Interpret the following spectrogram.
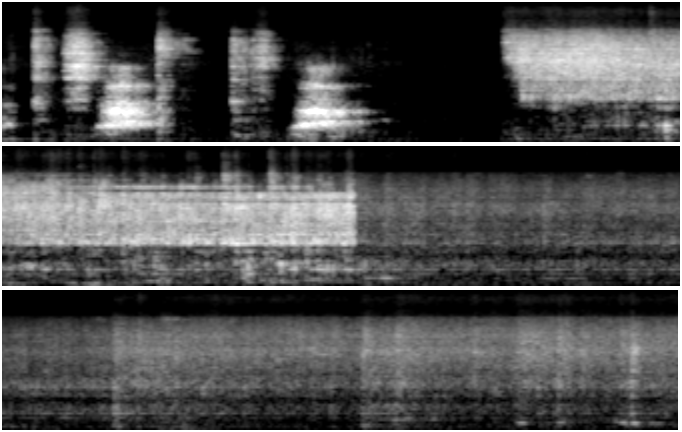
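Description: A dog barks a few times in the first two seconds. About two and a half seconds in, a loud sizzle starts suddenly as liquid is poured from a small cup into a hot wok, then after a few seconds it drops to a softer, steady frying sizzle while the pan is stirred.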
